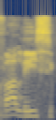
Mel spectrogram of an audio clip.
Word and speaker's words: Ivalice: Não, não, não. Oi? Não? Pronuncia direito o nome do, do, do site, mano. Ivalice, cara. – Lice. – É, tipo, de Calice.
